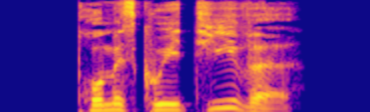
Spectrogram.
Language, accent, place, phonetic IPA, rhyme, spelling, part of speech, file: German, Germany, Berlin, [pʁomɪskuiˈtiːvə], -iːvə, promiskuitive, adjective, De-promiskuitive.ogg
- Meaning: inflection of promiskuitiv: 1. strong/mixed nominative/accusative feminine singular 2. strong nominative/accusative plural 3. weak nominative all-gender singular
